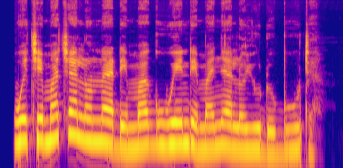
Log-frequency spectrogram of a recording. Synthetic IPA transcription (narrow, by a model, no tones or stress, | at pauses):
wet͡ʃemat͡ʃalɔnademaɡwendemaɲalɔjudobuta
